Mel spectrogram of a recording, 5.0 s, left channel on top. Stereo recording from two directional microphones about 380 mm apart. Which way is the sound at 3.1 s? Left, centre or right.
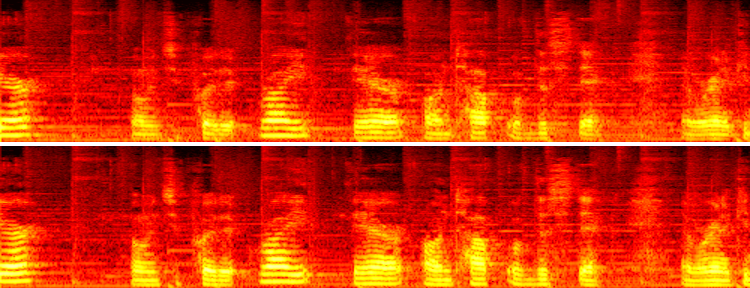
Centre.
